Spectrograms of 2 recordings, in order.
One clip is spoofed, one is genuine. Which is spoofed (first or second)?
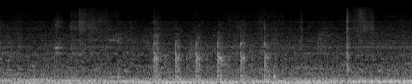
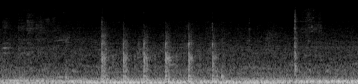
first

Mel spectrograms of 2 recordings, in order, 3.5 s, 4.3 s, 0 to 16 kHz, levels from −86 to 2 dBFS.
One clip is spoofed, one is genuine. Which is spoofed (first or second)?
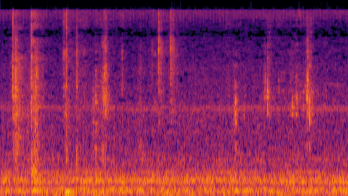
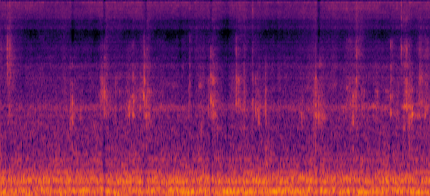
second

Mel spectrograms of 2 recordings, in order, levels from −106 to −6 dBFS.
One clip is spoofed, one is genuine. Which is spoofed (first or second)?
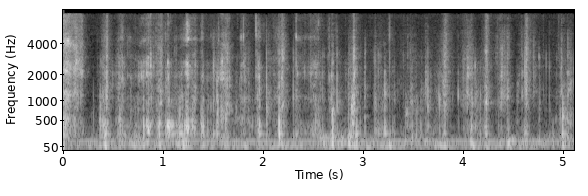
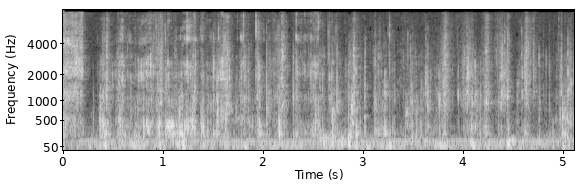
first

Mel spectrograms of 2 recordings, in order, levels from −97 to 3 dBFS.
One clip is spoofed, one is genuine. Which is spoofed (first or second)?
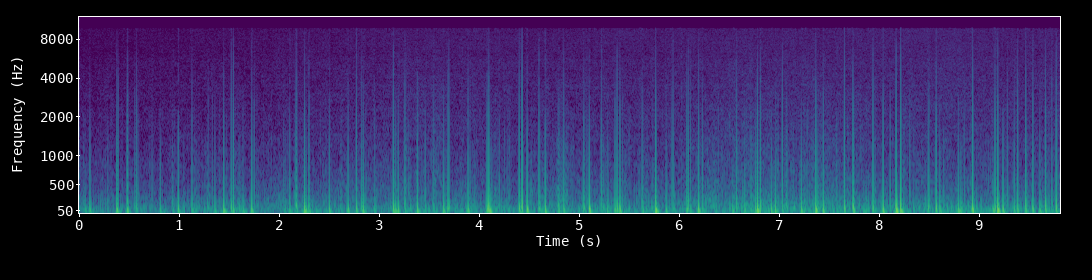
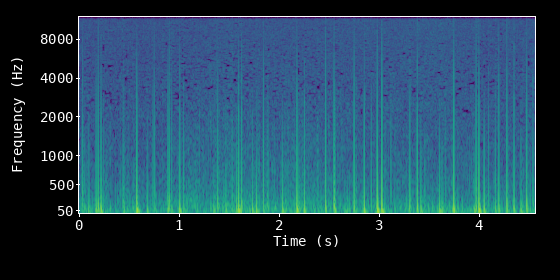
first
